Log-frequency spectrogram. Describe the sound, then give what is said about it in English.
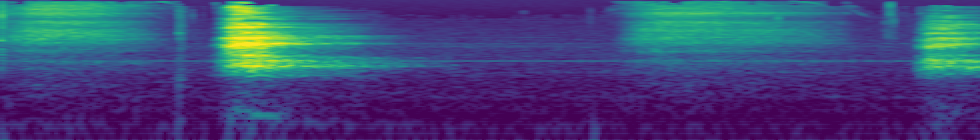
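Deep, slow breaths in a guided breathing exercise, in through the nose and out through the mouth. A few long, airy breath sounds rise and fade in turn over a quiet background, with no talking. “Let's do our deep breathing. Are you ready for this, folks?”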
